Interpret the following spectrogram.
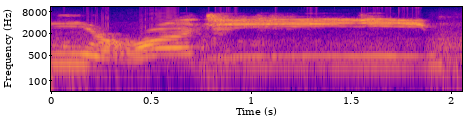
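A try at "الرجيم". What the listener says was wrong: را پہ تشدید واضح نہیں کرنی، راجیم، واجیم، منہ بھر کے تشدید واضح کیجیے۔ واجیم جماؤ کے ساتھ۔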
